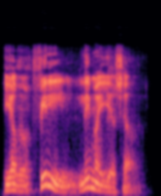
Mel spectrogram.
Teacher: ra ketemu dengan lam. Ini boleh dibaca idgham, maka ra-nya hilang menjadi lam.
